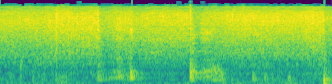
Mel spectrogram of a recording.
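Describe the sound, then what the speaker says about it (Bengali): Noodle biryani cooks in a pan, with a loud, close, continuous sizzle and a few scraping knocks as it is stirred. "রান্না হচ্ছে আপনাদের সেই কাঙ্ক্ষিত নুডলস বিরিয়ানি।"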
